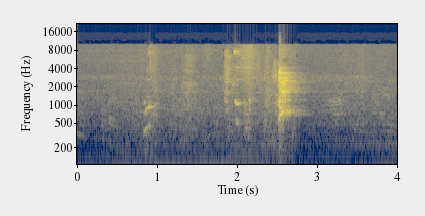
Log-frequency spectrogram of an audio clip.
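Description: A dog giving a few short barks, the loudest and sharpest about two and a half seconds in.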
